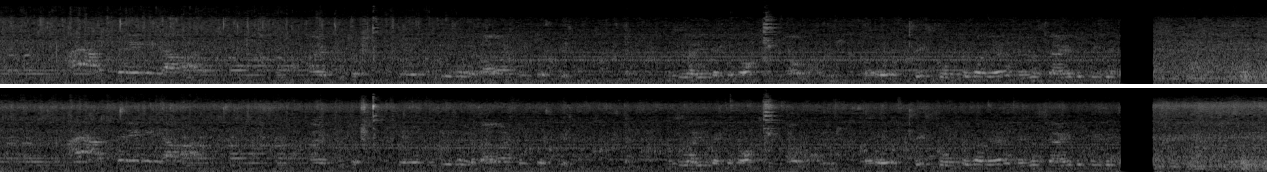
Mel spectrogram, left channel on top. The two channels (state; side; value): normal; both; correlation 0.24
